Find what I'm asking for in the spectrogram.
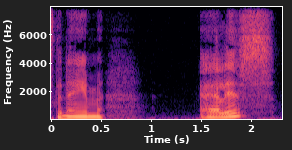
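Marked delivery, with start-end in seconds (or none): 1.5-2.2 high, piping call, rising at the end; small, high herald's cry; shrill little voice. A narrator's reading. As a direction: read out the name in a shrill squeak. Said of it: "at the top of his shrill little voice".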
